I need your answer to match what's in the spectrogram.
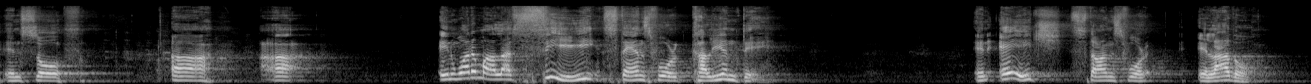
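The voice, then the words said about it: Guatemalan Spanish accent. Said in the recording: “I come from Guatemala, hence my southern accent.”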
